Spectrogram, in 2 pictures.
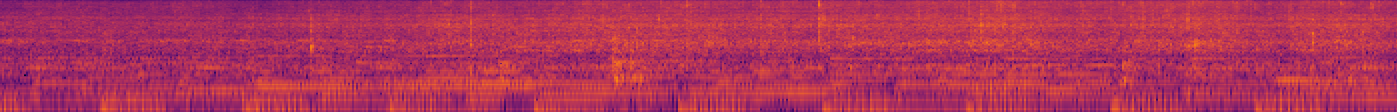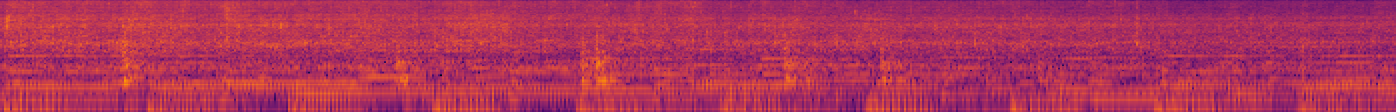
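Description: Dried sprats sizzling steadily in hot coconut oil in a non-stick pan, stirred now and then with a spatula, which adds occasional light scrapes and clicks. Background music with a steady beat plays underneath.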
